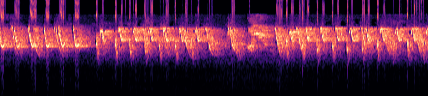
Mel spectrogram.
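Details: Rival Bar-winged prinias sing loudly in competition: quick, high, clipped notes repeated in rapid, rattling series, phrases overlapping almost without a gap across the whole stretch.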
